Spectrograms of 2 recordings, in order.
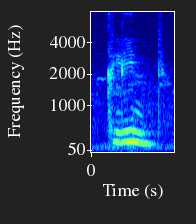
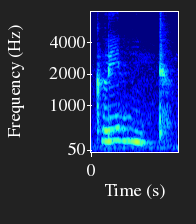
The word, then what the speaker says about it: cleaned: Contohnya kata cleaned, ya, cleaned, membersihkan. Kan dia akhirannya N, C L E A N, clean, akhirannya N, huruf terakhirnya N, maka dia termasuk voiced, dia dibacanya cleaned, bukan clean.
